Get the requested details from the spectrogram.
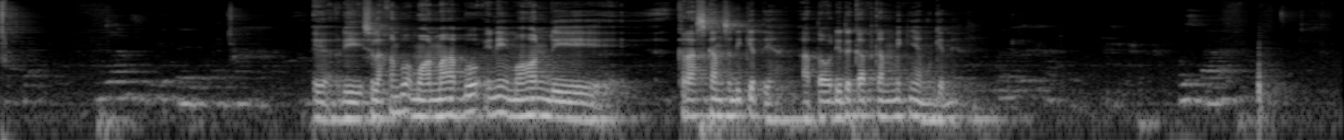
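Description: A man speaks calmly and with emphasis into a close microphone.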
